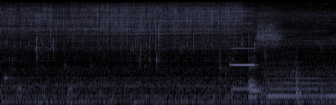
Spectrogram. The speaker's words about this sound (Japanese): ちょっとじゃあもうウォシュレットしちゃいます。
